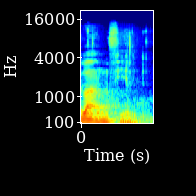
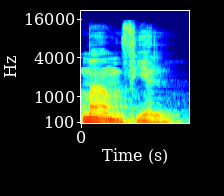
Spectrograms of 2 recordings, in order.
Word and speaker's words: Banfield: en el centro de banfield mi papá pronunciaba manfield lo decía con la m Yo entendía sus palabras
